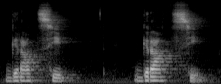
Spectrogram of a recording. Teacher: So what is the mistake that Brad Pitt is making, is that he drops the ending E totally, completely.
